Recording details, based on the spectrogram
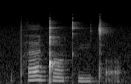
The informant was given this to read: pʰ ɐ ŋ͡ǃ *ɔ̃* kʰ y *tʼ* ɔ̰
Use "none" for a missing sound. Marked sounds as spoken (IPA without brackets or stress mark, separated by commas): ɔ̃, tʼ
